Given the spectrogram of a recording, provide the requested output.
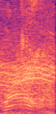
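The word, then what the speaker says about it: Braun: Bank halftime report is coming up like it's Brawn br8 un yeah but it's pronounced Brown we've seen jokic down in that paint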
